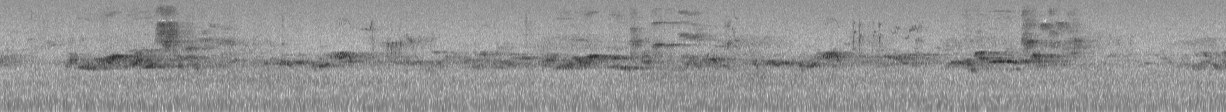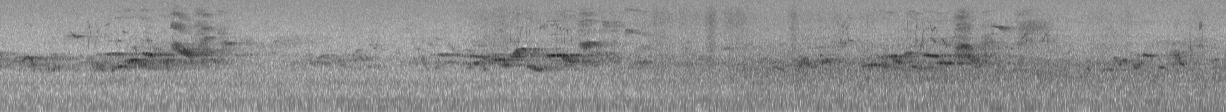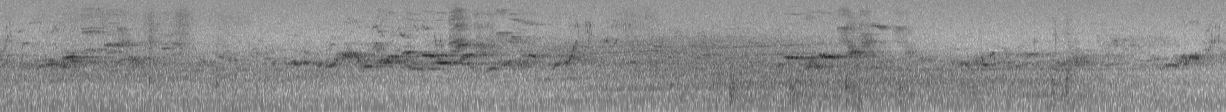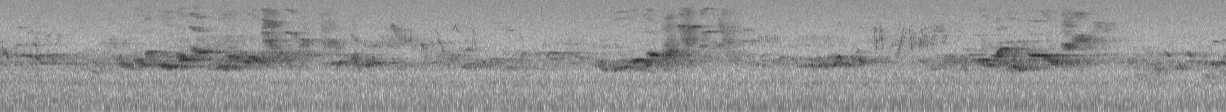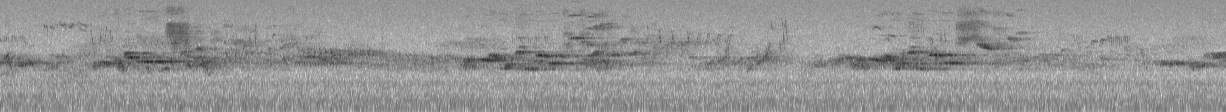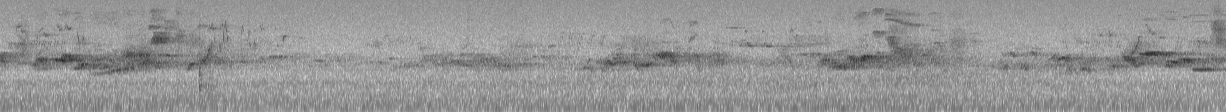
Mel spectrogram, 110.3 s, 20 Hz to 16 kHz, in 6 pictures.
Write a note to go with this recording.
bird song, city noise, metro . Captation : ZOOMh4n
